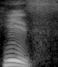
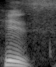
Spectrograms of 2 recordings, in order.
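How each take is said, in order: First: It is said as one contracted syllable. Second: It is said as one contracted syllable.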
